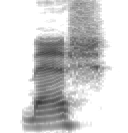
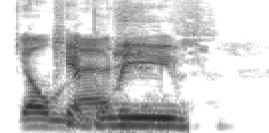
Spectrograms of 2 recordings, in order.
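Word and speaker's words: Meche: Gil Mechie, is that how you say it? – Mesh. – See, there you go. I'm dating myself. Gil Mesh.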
